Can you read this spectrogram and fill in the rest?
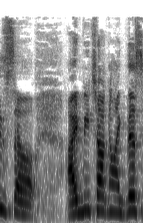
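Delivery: chuckling as she starts the line; laughing. Real, not acted. Host to viewers, telling her story laughing. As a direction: laugh through the words.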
